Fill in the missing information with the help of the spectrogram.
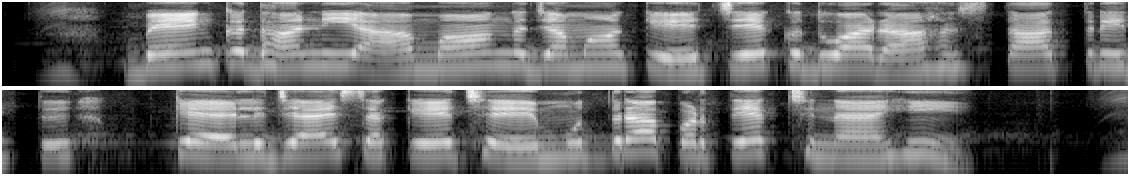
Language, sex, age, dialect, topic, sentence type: Maithili, female, 18-24, Eastern / Thethi, banking, statement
